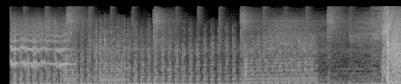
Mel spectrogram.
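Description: Intro music with an engine-like vehicle sound mixed in. It starts abruptly and ends in a sudden loud swell just before the theme music takes over.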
